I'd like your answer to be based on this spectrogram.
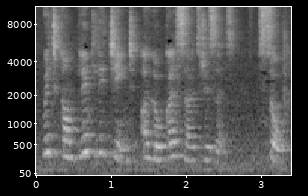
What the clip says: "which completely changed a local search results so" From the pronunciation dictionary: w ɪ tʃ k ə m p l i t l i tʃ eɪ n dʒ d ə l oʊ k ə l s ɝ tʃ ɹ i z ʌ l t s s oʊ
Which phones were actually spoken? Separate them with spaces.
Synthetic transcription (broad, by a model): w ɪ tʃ k ə m p l i t l i tʃ eɪ n dʒ ə l oʊ k ə l s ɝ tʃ ɹ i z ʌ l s s oʊ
